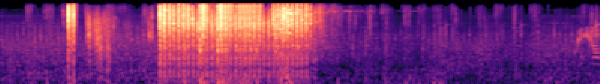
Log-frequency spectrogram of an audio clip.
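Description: A helicopter's rotor thuds nearby.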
